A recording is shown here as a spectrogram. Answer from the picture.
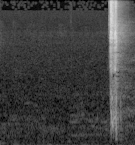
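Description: A pause with only faint room tone, then, about one and a half seconds in, one short, sharp hissing breath from the speaker.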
